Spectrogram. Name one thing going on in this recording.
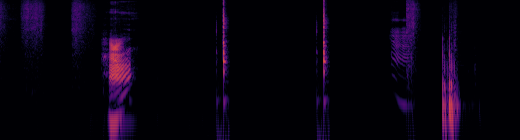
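A villager grunts with a low, nasal murmur.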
